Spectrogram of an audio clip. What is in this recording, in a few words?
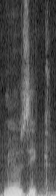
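"music", Nigerian Pidgin, male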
